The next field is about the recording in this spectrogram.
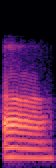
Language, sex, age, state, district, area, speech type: Assamese, male, 60+, Assam, Majuli, rural, conversation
